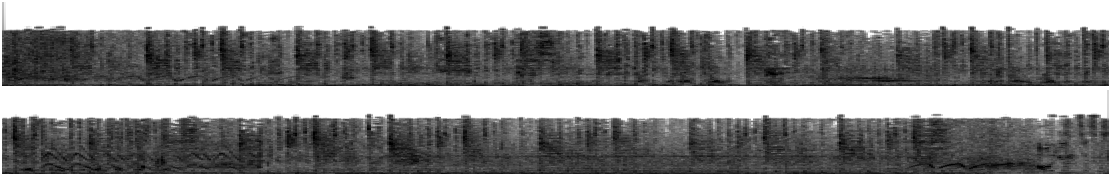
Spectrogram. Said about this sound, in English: Officers fire at it, but it keeps going. Squad cars chase it down the highway.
